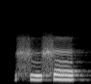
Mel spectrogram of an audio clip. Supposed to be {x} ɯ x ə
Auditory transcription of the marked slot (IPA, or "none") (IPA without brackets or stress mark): x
